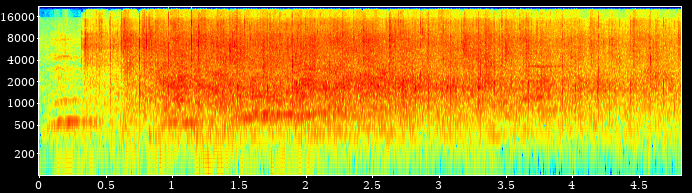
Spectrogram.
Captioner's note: applause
